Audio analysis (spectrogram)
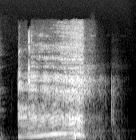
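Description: animal, cows mooing

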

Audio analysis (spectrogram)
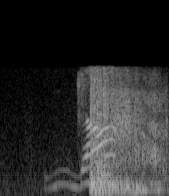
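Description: sound effect, shotgun blast

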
